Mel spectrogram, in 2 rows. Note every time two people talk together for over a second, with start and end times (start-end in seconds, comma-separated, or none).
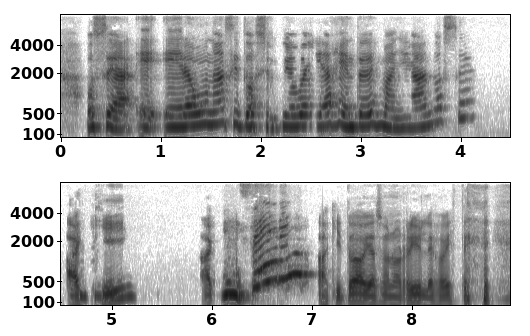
none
